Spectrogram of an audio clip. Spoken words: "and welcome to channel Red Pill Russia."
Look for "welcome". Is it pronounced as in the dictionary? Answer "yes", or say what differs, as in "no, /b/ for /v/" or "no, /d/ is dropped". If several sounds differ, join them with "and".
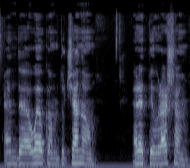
yes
